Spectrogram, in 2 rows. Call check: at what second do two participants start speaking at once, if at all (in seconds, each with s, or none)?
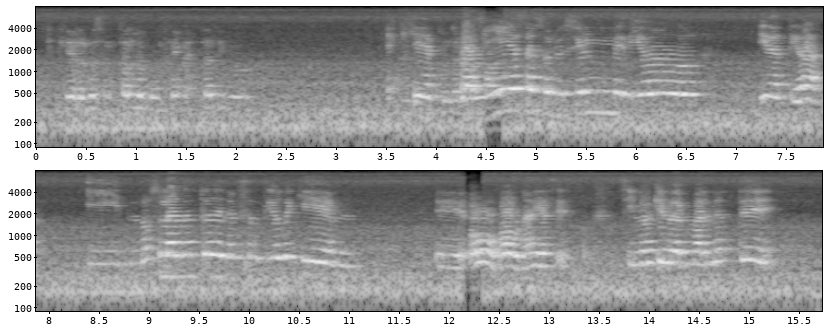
3.6 s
